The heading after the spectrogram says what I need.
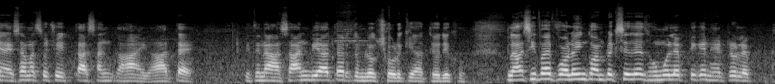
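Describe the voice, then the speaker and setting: A male chemistry teacher with a high voice lectures his class over slight background noise. He quizzes the students and answers his own questions, coaxing them along and calling them "beta."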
